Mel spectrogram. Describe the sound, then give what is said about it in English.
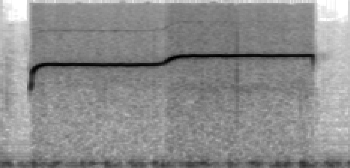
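A bosun's pipe sounds one high, piercing whistle note, held steady for about two seconds and stepping slightly higher in pitch midway before stopping cleanly, with no voices. “When you hear the bosun's pipe like this,”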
